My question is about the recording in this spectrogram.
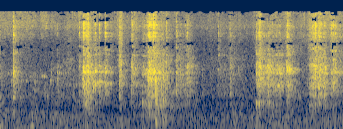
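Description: Kitchen knife scraping across a plastic cutting board and clinking against a plate as cut seafood is pushed into it, then set down on the board: three short scrapes and clinks.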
